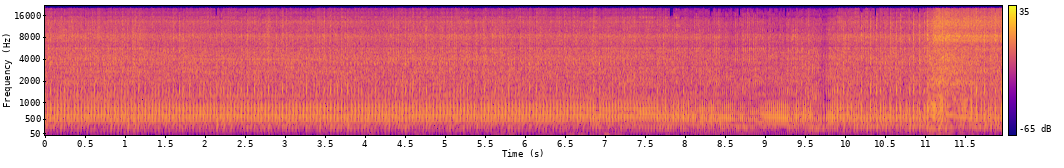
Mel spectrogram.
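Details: Used chainsaw with old fuel dumped, fresh fuel added, and the fuel line primed: holds a steady, even high idle with a crisp two-stroke buzz, no stumbling or surging; running fine.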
